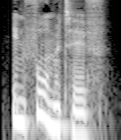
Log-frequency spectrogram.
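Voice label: "informative", British English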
